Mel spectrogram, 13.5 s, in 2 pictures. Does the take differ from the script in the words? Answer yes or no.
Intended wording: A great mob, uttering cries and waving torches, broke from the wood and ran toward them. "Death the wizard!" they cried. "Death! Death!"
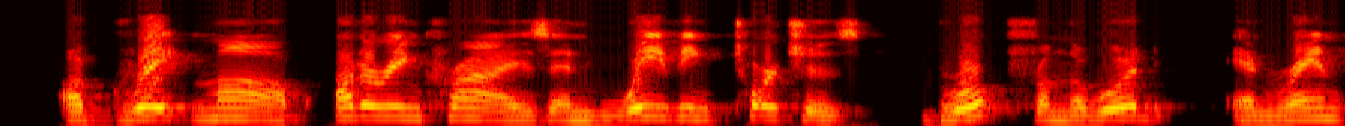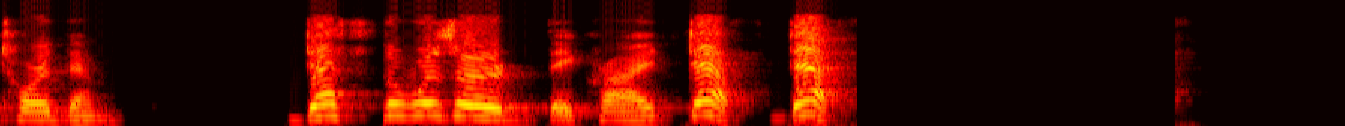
no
